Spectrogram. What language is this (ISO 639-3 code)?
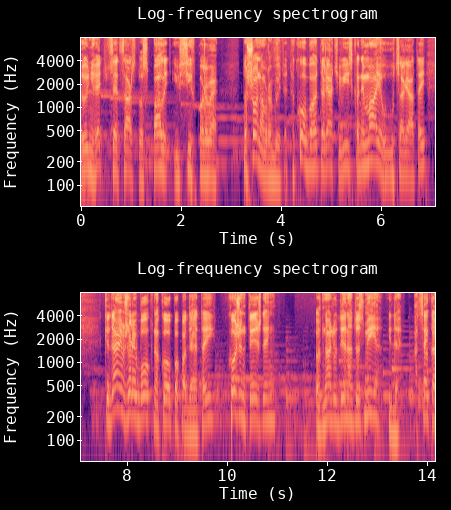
ukr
